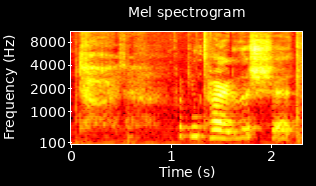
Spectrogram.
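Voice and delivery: whispered under her breath, worn out; drained whisper to herself; exhausted whisper. Real, not acted. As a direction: breathe it out like you're done. Muttering to herself mid-fight.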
